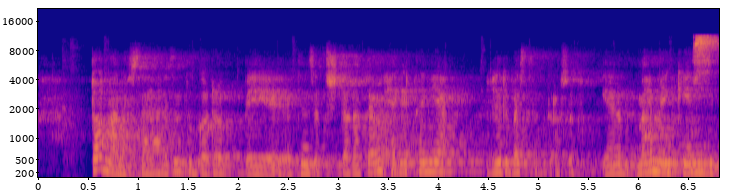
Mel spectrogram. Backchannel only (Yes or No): Yes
